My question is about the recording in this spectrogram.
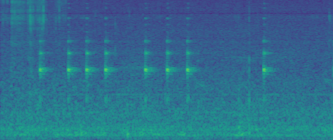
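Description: Short electronic beeps from an MRI control keypad as its buttons are pressed: about eight quick beeps, all at the same high pitch, at uneven spacing, the last one near the end.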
